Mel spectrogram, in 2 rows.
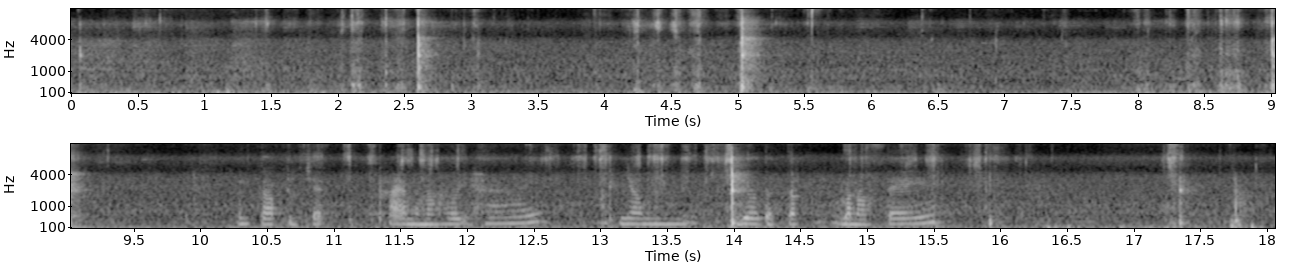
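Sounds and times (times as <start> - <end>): knife cutting and scraping fruit: 0.1 - 3.3, 3.9 - 5.7, 7.4 - 9.4, 10.4 - 16.3, 17.1 - 18.0.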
